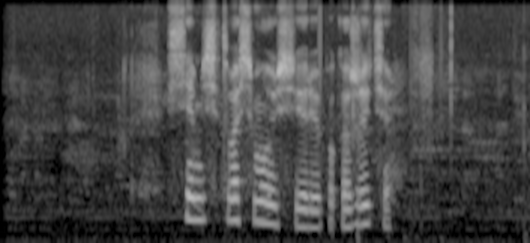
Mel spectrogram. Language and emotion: Russian, neutral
